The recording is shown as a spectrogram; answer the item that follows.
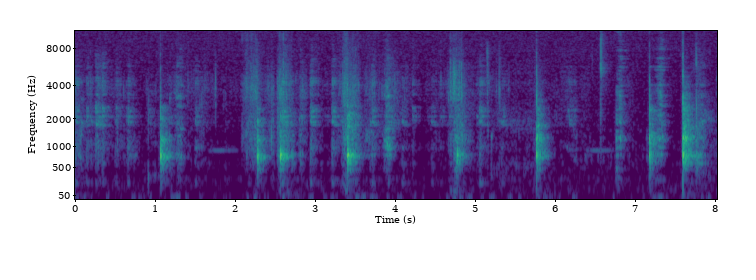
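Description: Kitchen knife chopping Swiss chard on a wooden cutting board: a series of short knocks at uneven intervals, some of them bunched in twos.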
